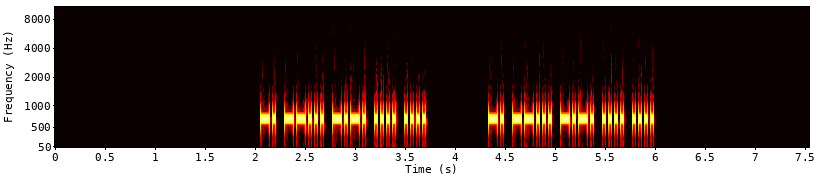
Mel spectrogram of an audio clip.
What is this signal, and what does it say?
Morse code, heard as a keyed tone, about 37 wpm, 700 Hz. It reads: N7CHH N7CHH
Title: USA Call Signs - 5 Characters - Repeated 2x - 40wpm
